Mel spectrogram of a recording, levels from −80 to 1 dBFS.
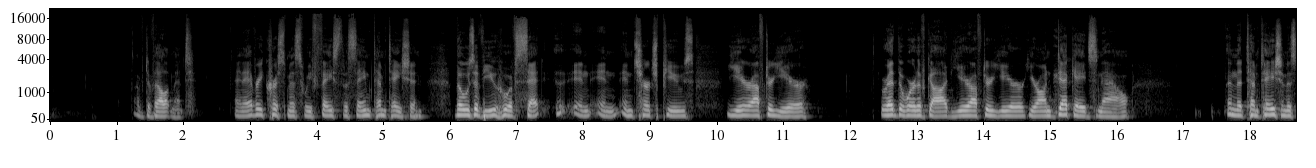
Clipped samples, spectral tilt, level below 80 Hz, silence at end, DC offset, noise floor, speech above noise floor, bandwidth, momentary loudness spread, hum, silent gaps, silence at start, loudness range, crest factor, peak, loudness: under 0.1%; -5.5 dB/octave; -70 dBFS; 0 s; under 0.1%; -80 dBFS; 49 dB; 19 kHz; 13 LU; none; none; 1.25 s; 6 LU; 20 dB; -10 dBFS; -31 LUFS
